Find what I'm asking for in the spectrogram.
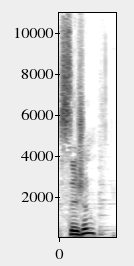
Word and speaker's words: Cision: We are back in here with Kevin Aykroyd, the CEO of, am I going to say this right, Cision? – Got it.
